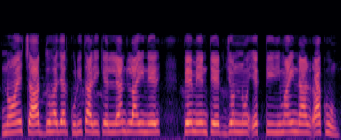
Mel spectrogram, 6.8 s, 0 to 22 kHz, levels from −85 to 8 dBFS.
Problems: background sounds at intervals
